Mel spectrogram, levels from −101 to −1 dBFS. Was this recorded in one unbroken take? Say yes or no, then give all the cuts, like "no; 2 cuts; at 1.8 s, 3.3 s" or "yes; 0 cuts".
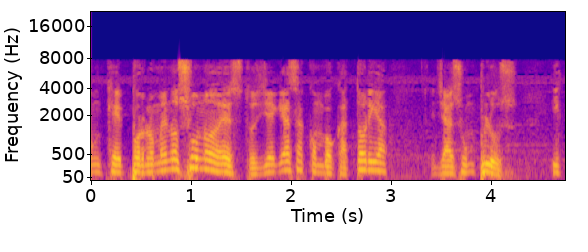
yes; 0 cuts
